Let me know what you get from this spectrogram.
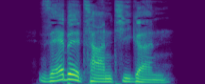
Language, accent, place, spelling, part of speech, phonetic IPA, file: German, Germany, Berlin, Säbelzahntigern, noun, [ˈzɛːbl̩t͡saːnˌtiːɡɐn], De-Säbelzahntigern.ogg
- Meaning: dative plural of Säbelzahntiger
